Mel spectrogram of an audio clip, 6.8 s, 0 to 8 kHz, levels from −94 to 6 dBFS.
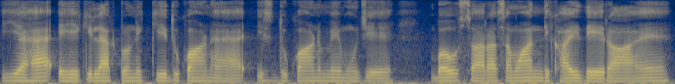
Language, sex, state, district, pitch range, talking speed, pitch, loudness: Hindi, male, Uttar Pradesh, Saharanpur, 115-120 Hz, 150 wpm, 120 Hz, -20 LUFS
